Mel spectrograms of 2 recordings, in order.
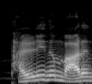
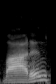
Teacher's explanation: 달리는 말은 짧고 지금 제가 하는 거 말은 길죠? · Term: 장단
